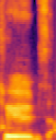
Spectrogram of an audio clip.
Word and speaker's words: Twoobs: Yeah, so we're at Twoobs on Instagram. It's T W O O B S. There's a silent W in there.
